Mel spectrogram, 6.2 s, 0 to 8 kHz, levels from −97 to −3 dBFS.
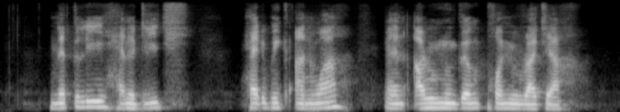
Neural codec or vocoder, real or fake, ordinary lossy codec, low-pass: codec, 44.1 kHz, 2.6 kbps, DAC; fake; none; 7.2 kHz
